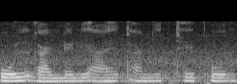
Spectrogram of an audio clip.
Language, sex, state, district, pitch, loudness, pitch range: Marathi, male, Maharashtra, Chandrapur, 155 Hz, -15 LUFS, 155-160 Hz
